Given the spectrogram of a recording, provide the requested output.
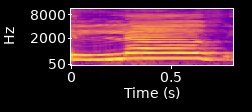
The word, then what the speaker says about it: love: Atenção aqui, love you. Lembra que o é final de love não é pronunciado, então você já junta o V no you.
